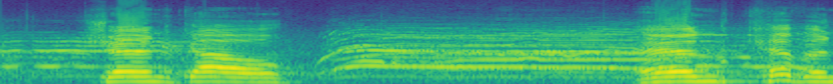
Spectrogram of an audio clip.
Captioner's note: applause and cheering; applause and cheering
